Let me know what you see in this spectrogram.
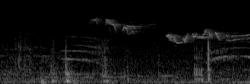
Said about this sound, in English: All you hear is the birds usually.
